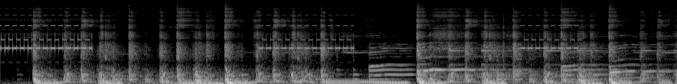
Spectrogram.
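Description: Landline telephone ringing in a house, repeated electronic ring bursts in a steady rhythm over a busy background of other sounds.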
